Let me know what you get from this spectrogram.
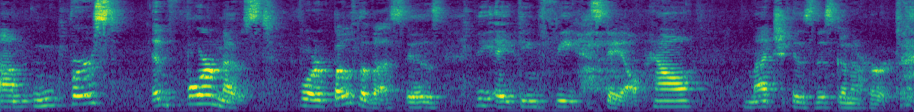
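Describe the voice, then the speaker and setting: A woman speaks very slowly at a fairly low pitch, her intonation lively. Noticeable background noise and audible room echo fill the recording. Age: 60s. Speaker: travel vlogger. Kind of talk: casual chat.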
